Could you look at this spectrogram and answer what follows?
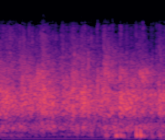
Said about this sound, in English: Remember, give him applause as he comes up. Welcome him. We welcome you guys.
